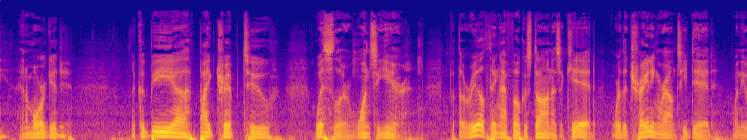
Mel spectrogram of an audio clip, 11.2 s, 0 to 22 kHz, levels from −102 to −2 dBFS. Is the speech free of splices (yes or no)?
no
